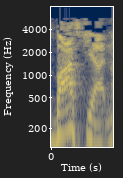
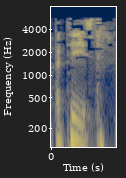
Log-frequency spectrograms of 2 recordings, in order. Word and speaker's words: Bastiat: It's Bastiat, not Batiste.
